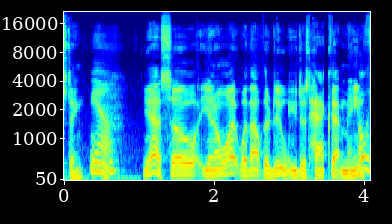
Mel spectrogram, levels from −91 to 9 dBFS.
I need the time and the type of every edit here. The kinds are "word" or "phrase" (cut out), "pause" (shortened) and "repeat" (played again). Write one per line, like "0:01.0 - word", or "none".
0:02.7 - word
0:03.0 - word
